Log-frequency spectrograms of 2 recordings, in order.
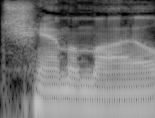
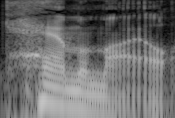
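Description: First: The word begins with a non-K sound. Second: The word begins with a hard K sound. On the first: The speaker calls it wrong. "It's not going to be" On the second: The speaker calls it right. "the CH is pronounced with a hard K"

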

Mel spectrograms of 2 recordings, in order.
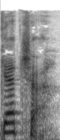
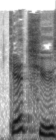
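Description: First: The t and you merge into a 'cha' sound. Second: The words are pronounced separately and fully.

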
